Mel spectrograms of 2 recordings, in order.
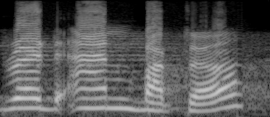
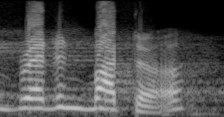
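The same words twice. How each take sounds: First: The word 'and' is said in full. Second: The word 'and' is reduced to a short 'n'. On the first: The speaker calls it wrong. "instead of saying bread and butter" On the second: The speaker calls it right. "If you say bread and butter"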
